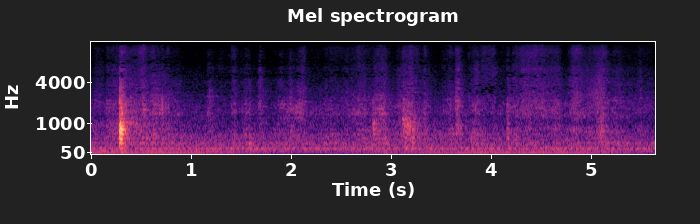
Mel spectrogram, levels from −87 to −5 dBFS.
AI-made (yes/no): yes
